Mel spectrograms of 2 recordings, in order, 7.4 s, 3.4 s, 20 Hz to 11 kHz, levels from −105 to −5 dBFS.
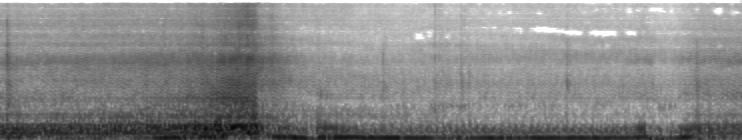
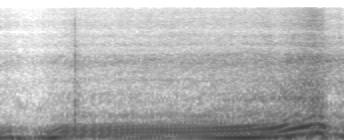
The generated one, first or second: first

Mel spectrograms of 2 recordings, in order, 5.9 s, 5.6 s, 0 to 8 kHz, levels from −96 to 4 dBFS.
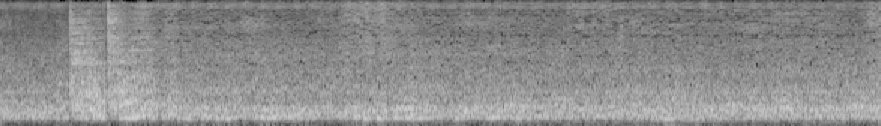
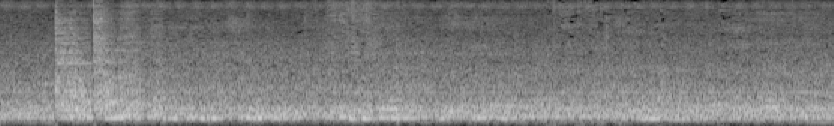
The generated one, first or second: first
